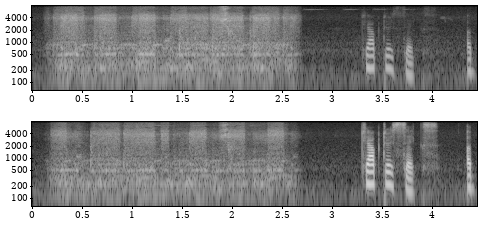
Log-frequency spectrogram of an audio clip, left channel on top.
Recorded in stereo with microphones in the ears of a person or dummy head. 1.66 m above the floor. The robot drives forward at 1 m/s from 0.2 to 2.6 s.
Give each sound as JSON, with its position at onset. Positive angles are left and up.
{"t": 1.9, "sound": "a sneeze", "side_deg": 30}
{"t": 3.3, "sound": "a woman speaking", "side_deg": -65}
